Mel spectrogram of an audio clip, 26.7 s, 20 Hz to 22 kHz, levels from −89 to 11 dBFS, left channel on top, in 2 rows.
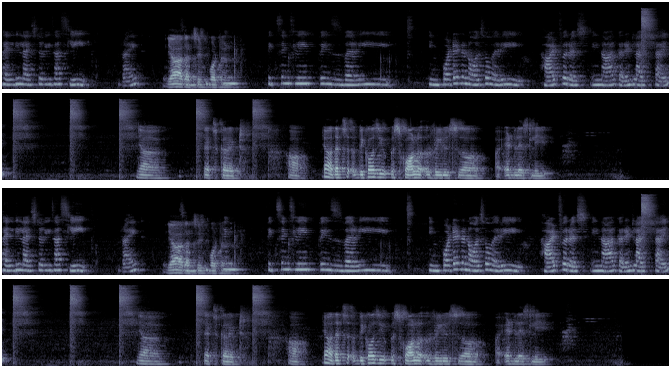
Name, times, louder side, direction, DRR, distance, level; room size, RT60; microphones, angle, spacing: voice 1, 0.0-1.7 2.4-2.7 3.7-4.7 5.3-7.8 8.5-10.4 10.8-13.4 24.5-24.8, right 2 dB, 40° right, 1.5 m, -31 dB
voice 2, 3.2-4.7 16.0-16.5 17.4-18.3 18.7-19.3 19.7-22.9 23.2-24.2, left 1 dB, 25° left, 1.5 m, -28 dB
sound 1, 12.8-13.1 13.6-13.9 14.7-15.0 15.7-16.1 17.2-17.5 18.3-18.7, right 3 dB, 10° right, 1.0 m, -34 dB
26.5 x 21.5 x 2.5 m
head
